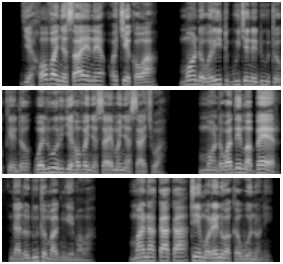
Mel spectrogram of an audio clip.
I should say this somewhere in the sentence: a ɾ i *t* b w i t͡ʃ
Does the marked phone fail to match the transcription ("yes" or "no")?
no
